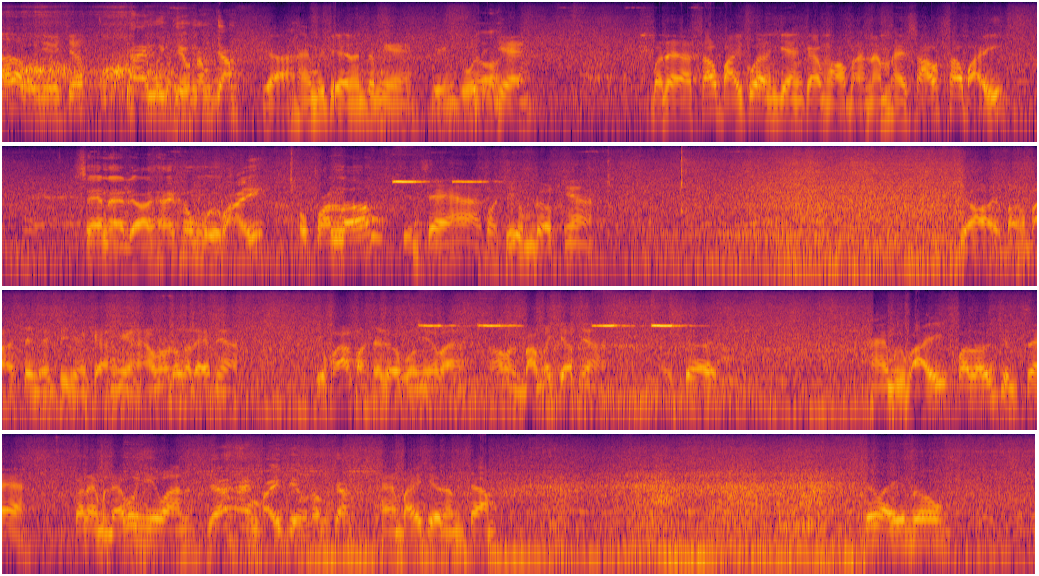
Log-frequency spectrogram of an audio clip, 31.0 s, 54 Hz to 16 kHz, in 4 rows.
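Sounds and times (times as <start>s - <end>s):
rushing noise: 0.0s - 2.3s, 23.8s - 31.0s
loud steady air rushing: 0.0s - 3.2s, 9.0s - 31.0s.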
